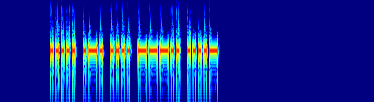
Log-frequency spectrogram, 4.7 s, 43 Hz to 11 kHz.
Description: Morse code, heard as a keyed tone, about 36 wpm, 690 Hz. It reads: 5RH84
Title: Code Groups - 5 Letter:Numbers - 35wpm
